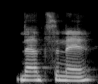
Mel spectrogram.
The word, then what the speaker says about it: Natsune: Natsune.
